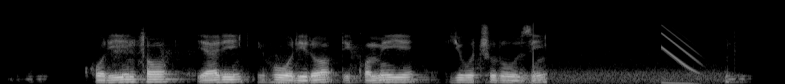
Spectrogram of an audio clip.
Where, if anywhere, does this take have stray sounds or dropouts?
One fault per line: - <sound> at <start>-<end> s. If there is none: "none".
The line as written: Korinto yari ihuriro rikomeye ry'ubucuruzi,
- chirp at 6.6-7.1 s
